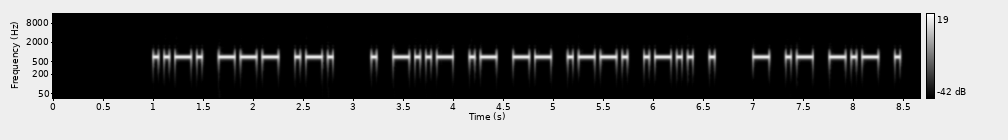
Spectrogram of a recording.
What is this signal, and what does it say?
Morse code, heard as a keyed tone, about 22 wpm, 700 Hz. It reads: FOR EXAMPLE TAKE
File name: practice / 22wpm / Sentences with 2-Word Phrases - 22wpm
